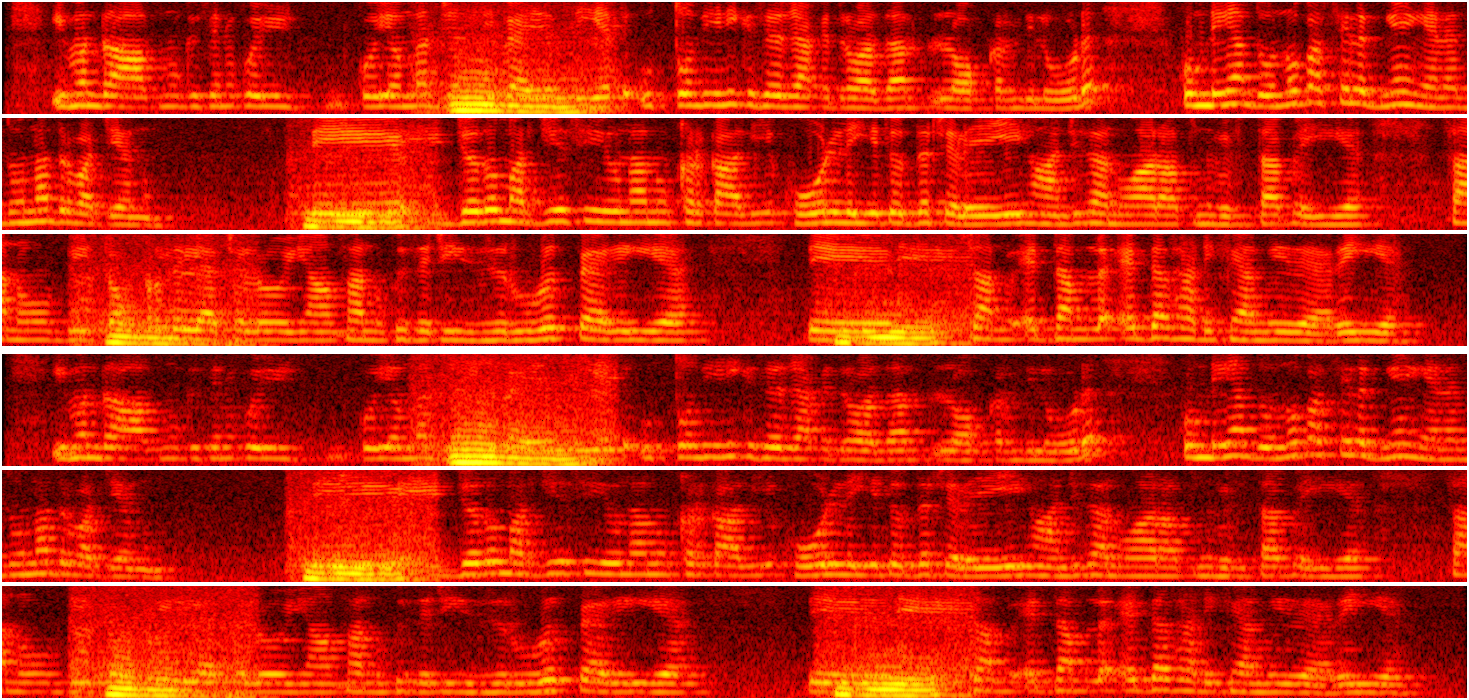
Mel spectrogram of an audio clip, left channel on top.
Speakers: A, on the left; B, on the right.
A: ਈਵਨ ਰਾਤ ਨੂੰ ਕਿਸੇ ਨੇ ਕੋਈ- ਕੋਈ ਐਮਰਜੈਂਸੀ
B: ਹੂੰ
A: ਪੈ ਜਾਂਦੀ ਹੈ ਤੇ ਉੱਤੋਂ ਦੀ ਹੀ ਨਹੀਂ ਕਿਸੇ ਜਾ ਕੇ ਦਰਵਾਜ਼ਾ ਲੋੌਕ ਕਰਨ ਦੀ ਲੋੜ, ਕੁੰਡੀਆਂ ਦੋਨੋ ਪਾਸੇ ਲੱਗੀਆਂ ਹੋਈਆਂ ਨੇ, ਦੋਨਾਂ ਦਰਵਾਜ਼ਿਆਂ ਨੂੰ ਤੇ
B: ਜੀ ਜੀ
A: ਜਦੋਂ ਮਰਜੀ ਅਸੀ ਉਹਨਾਂ ਨੂੰ ਖੜਕਾ ਲਈਏ, ਖੋਲ੍ਹ ਲਈਏ ਅਤੇ ਉੱਧਰ ਚਲੇ ਜਾਈਏ, ਹਾਂਜੀ, ਸਾਨੂੰ ਆਹ ਰਾਤ ਨੂੰ ਵਿਫਤਾ ਪਈ ਹੈ ਸਾਨੂੰ ਵੀ
B: ਹੂੰ
A: ਡਾਕਟਰ
B: ਹੂੰ
A: ਦੇ ਲੈ ਚਲੋਜਾਂ ਸਾਨੂੰ ਕਿਸੇ ਚੀਜ਼ ਦੀ ਜ਼ਰੂਰਤ ਪੈ ਗਈ ਹੈ ਅਤੇ
B: ਜੀ
A: ਸਾਨੂੰ ਇੱਦਾਂ ਮਤਲਬ ਇੱਦਾਂ ਸਾਡੀ ਫੈਮਿਲੀ ਰਹਿ ਰਹੀ ਹੈ,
